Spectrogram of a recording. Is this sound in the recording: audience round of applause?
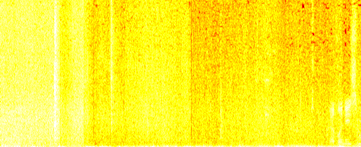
no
